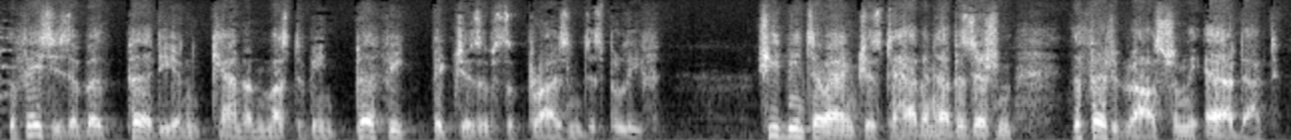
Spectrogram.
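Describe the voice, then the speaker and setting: A man with a husky voice narrating a scripted 1960s radio drama. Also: deep voice, a little mellow.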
